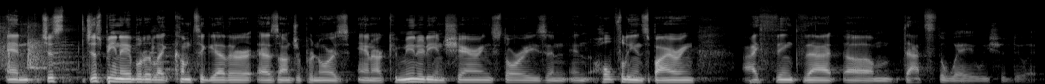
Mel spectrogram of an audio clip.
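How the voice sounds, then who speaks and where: A man's voice: fairly low pitch, fairly even intonation, moderate pace, a bit bright. A man in his forties from Newark, New Jersey, telling his story as a guest on an entrepreneurs' panel in an easygoing, reflective way. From Newark, New Jersey, USA. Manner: reflective, community-minded, easygoing.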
